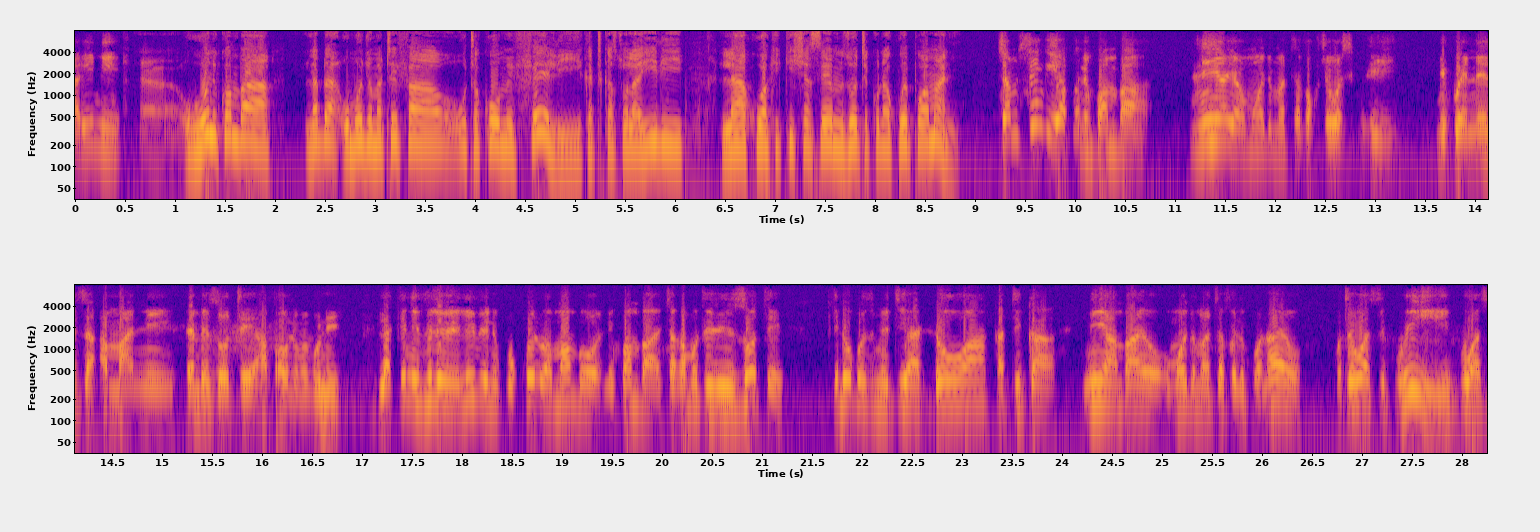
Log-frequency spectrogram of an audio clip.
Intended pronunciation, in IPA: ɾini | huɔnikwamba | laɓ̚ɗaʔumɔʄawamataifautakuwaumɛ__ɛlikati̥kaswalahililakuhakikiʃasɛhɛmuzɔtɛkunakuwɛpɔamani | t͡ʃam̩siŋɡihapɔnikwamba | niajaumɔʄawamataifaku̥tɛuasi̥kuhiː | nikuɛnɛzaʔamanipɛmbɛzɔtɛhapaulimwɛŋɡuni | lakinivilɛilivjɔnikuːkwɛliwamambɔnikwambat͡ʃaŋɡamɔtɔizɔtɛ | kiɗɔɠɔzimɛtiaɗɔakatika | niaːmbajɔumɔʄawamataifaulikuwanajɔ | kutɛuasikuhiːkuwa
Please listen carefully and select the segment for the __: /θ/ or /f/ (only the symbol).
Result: f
